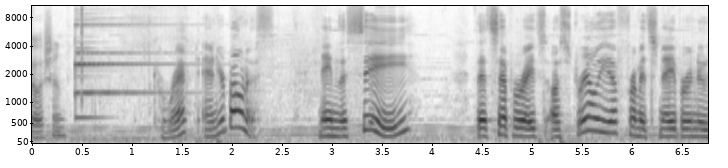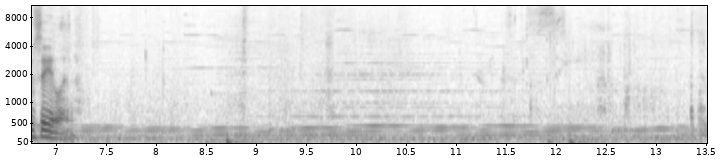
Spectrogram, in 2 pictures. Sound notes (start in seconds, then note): 8.1 whispering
